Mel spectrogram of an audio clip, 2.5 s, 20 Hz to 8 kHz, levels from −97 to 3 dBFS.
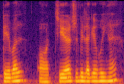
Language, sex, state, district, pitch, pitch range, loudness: Hindi, male, Bihar, Patna, 140 Hz, 130-145 Hz, -14 LUFS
